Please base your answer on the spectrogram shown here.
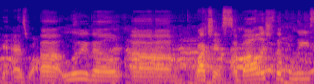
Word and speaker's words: Louisville: or anybody knew anything, Louisville had truckloads. You're not even saying it right now. It's Louisville. It's helpful to say Louisville so they know. It's the locals that say Louisville.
